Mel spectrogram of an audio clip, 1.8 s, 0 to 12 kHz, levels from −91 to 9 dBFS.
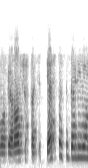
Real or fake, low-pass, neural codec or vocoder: real; 7.2 kHz; none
